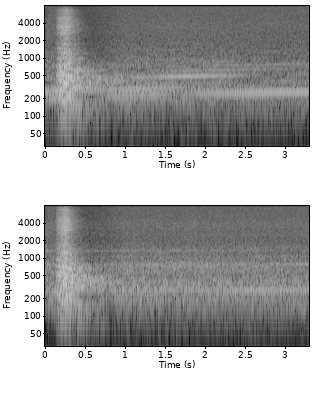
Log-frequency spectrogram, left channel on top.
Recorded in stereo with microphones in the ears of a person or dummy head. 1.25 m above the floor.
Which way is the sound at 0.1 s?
15° right (ahead or behind).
